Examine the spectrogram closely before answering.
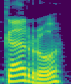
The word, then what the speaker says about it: carro: So this can be a little hard to pronounce. Este carro está igual de caro que los otros. So you need to learn to roll the R.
